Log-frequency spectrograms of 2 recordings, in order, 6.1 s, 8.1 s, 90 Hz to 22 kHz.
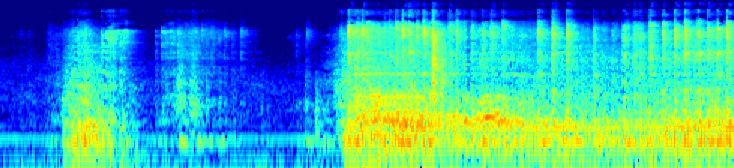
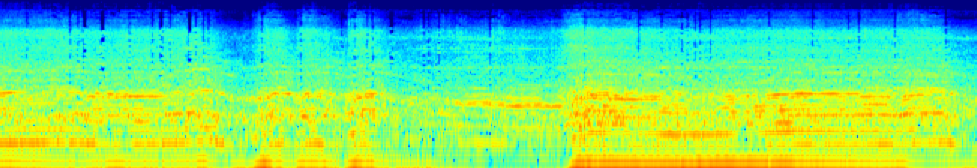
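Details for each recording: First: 30-year-old Stihl BG72 two-stroke blower, cold start on choke after repairs, good compression and spark: a few pull-start rasps, then ragged, uneven, sputtering buzz; runs rough cold, much better once warmed up. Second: Roughly 30-year-old Stihl BG72 two-stroke gas blower on the starting bench after repair, started on choke: the buzz wanders in pitch early on, then settles and pulls evenly. It started rough but runs fine once warmed up.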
